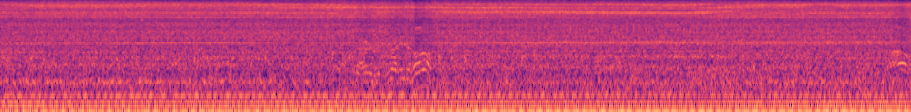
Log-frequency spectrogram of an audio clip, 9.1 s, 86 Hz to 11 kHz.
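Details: Junk V8 with two-barrel carb and newly fitted starter, first start: loud, lumpy idle with uneven loping beat and heavy rumble; flooding out and running rich, owner thinks it sounds like it has a cam.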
